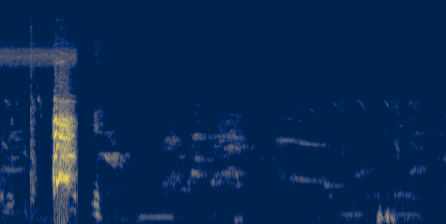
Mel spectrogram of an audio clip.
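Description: Chicken calls: a short, loud squawk about half a second in, followed by fainter scattered calls. A soft thump comes near the end.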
